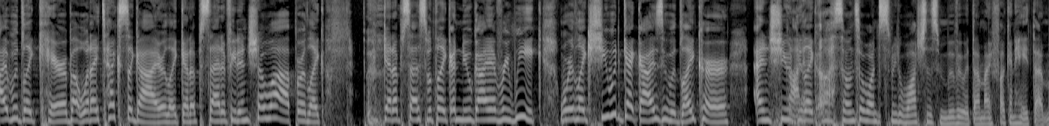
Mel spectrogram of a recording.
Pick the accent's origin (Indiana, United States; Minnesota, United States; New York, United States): New York, United States; New York City; I came from Park Slope, Brooklyn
